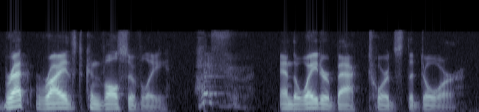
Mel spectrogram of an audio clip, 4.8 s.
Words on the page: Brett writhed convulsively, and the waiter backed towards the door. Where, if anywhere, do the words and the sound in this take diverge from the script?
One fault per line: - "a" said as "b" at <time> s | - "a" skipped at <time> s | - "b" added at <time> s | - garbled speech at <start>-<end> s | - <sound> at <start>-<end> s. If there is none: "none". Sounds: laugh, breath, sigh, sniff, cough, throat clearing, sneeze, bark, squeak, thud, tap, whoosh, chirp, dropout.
- sneeze at 1.9-2.6 s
